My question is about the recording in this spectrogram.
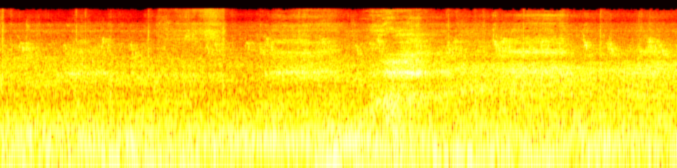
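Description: Steady low hum of an engine running at idle, under faint outdoor background sound.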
